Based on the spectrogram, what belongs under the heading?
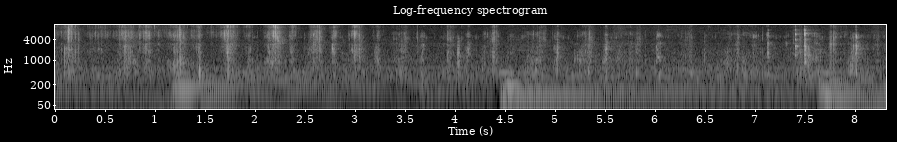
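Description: Close-miked chewing of a perilla-leaf wrap with grilled pork skin, garlic and green chili: a steady run of small sharp mouth clicks.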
